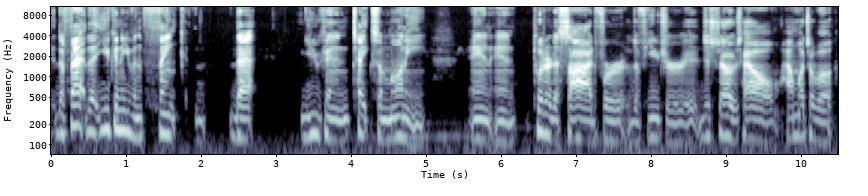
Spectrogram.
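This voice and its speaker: A man's voice: mid-range voice, fairly bright tone, dry recording. Profane ranting American man, dry sound. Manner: profane, angry ranting with many restarts. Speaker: vlogger. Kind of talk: casual vlog rant.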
